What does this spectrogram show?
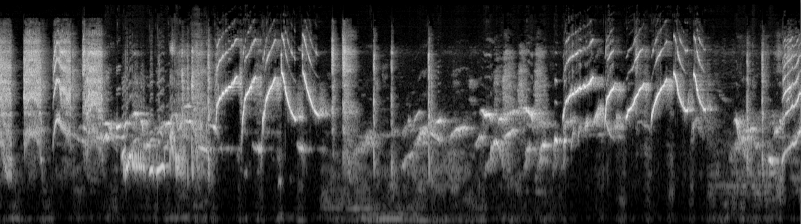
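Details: White-rumped shama song used to provoke a response from a bird that is reluctant to sing: loud, continuous, varied song mixing harsh rattling bursts with fast looping, descending whistles and chattering trills, and a low thumping in the middle.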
